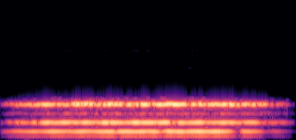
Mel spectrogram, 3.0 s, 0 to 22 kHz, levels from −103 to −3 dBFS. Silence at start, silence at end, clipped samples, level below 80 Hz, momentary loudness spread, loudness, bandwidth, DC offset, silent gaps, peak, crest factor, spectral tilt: 0.1 s; 0.15 s; under 0.1%; -64 dBFS; 9 LU; -13 LUFS; 1.3 kHz; under 0.1%; none; -2 dBFS; 12 dB; -17 dB/octave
